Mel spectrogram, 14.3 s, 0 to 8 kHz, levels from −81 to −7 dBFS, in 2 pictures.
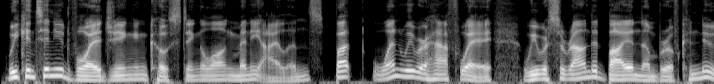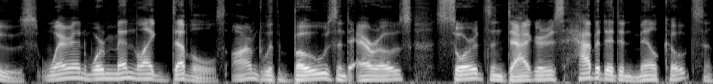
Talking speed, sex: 170 wpm, male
